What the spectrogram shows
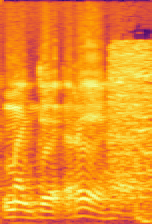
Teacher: huruf ro harus dibaca miring re seperti kata sate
